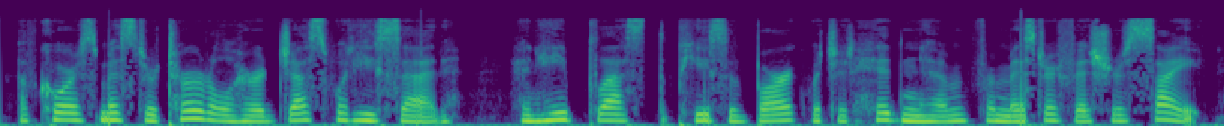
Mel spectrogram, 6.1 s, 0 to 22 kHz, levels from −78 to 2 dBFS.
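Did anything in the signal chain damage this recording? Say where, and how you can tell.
Yes: a repeated buffer at 0.52–0.54, 2.08–2.10, 3.52–3.54 and 5.10–5.12 s, in the driver or buffer stage. Each time a 20 ms piece of speech plays twice with a hard join, giving a brief buzzy stutter. The device, starved of new audio, replayed its last block (which fits a 20 ms buffer), and about that much audio is lost.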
